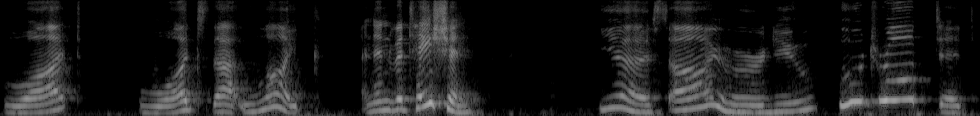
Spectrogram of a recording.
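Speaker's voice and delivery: slow, glum donkey voice; gloomy Eeyore. Acted. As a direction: drag each word out sadly. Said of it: "Eeyore answers Owl".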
